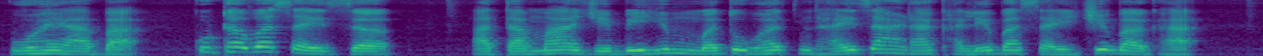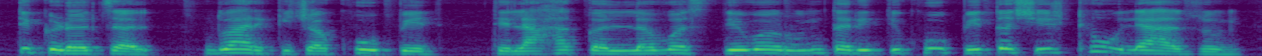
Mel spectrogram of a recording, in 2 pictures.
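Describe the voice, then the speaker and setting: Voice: mid-range voice, big pitch swings, a little slow, dark tone. A reader voicing a chatty, uneasy village barber who coaxes in rural dialect. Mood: coaxing.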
